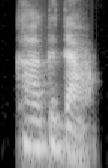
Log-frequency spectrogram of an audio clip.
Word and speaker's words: когда: Много, мало, когда. Again, pay attention when we pronounce a instead of o.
